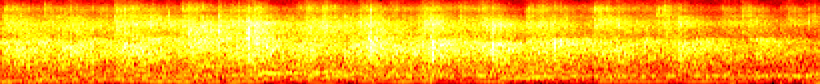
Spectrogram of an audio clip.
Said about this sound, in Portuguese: Pode aplaudir Jesus com força, gente.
